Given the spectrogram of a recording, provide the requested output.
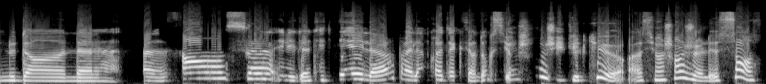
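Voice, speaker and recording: Slow, hesitant woman interpreting. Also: mid-range voice, no echo, poor audio. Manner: hesitant, full of fillers and restarts. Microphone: video call.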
